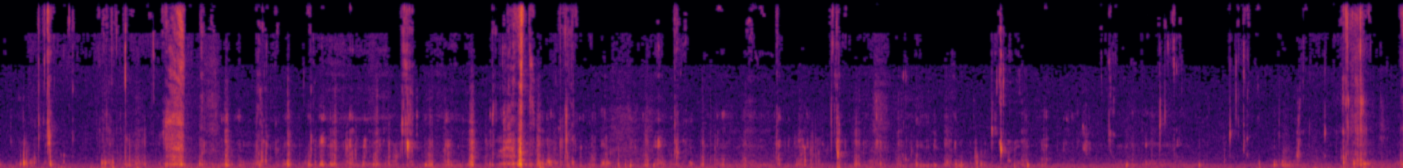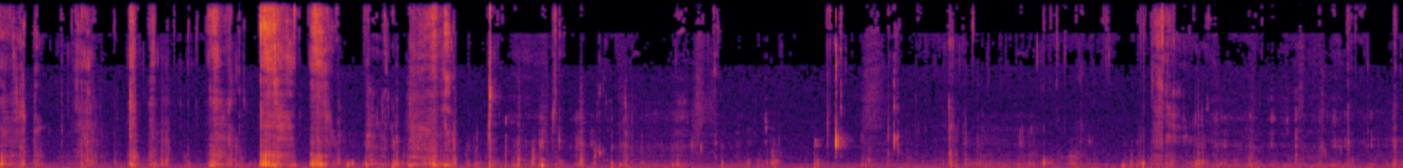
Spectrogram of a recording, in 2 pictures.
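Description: Close-miked biting and chewing of a sub sandwich with lettuce: crunches and crackly mouth clicks, busiest and loudest about halfway through.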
